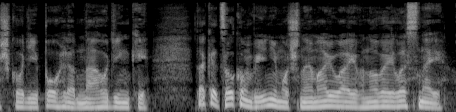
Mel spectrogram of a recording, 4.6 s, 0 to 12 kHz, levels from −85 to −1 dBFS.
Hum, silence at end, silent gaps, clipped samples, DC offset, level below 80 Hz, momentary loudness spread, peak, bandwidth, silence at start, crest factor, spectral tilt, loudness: none; 0.1 s; none; under 0.1%; under 0.1%; -58 dBFS; 8 LU; -14 dBFS; 11.5 kHz; 0 s; 14 dB; -5.5 dB/octave; -27 LUFS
